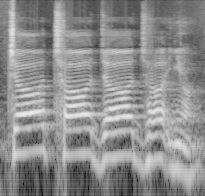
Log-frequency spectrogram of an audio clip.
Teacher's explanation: च, छ, ज, झ, य जब आप बोल रहे हैं तो आपकी जीभ जाके उस तालु में चिपक जा रही है। तो उस परिस्थिति में हम कह सकते हैं कि च, छ, ज, झ, य ये तालु से बोले जाते हैं। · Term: तालव्य व्यंजन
